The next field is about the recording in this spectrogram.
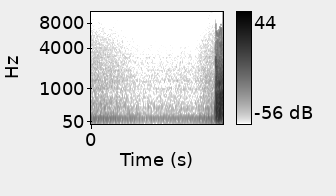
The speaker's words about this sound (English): he says parp, which I think might be a fart sound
